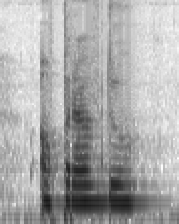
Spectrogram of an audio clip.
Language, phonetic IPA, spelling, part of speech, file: Czech, [ˈopravdu], opravdu, adverb, Cs-opravdu.ogg
- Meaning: really; indeed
